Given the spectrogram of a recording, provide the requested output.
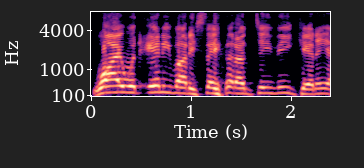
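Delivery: a lightly voiced Jerry asking why on earth; imitating Lawler. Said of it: "Lawler says".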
